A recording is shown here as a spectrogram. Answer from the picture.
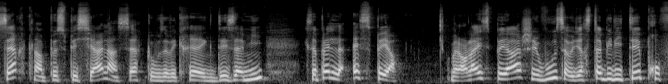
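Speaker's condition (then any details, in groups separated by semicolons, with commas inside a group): No condition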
